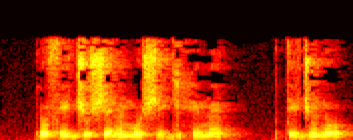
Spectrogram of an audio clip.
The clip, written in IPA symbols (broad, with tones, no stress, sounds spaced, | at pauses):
ɾ o˨ s e˨˦ d͡ʒ o˧ ʃ ɛ˨ ɾ ɛ̃˧ m o˨ ʃ e˨ ɡ i˨ h e˨ m ɛ̃˨˦ | t e˨ d͡ʒ ũ˨ n o˨˦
